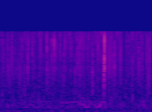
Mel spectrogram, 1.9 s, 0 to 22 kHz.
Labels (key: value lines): label: biophony, cascading saw
recorder: SoundTrap 600 or HydroMoth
